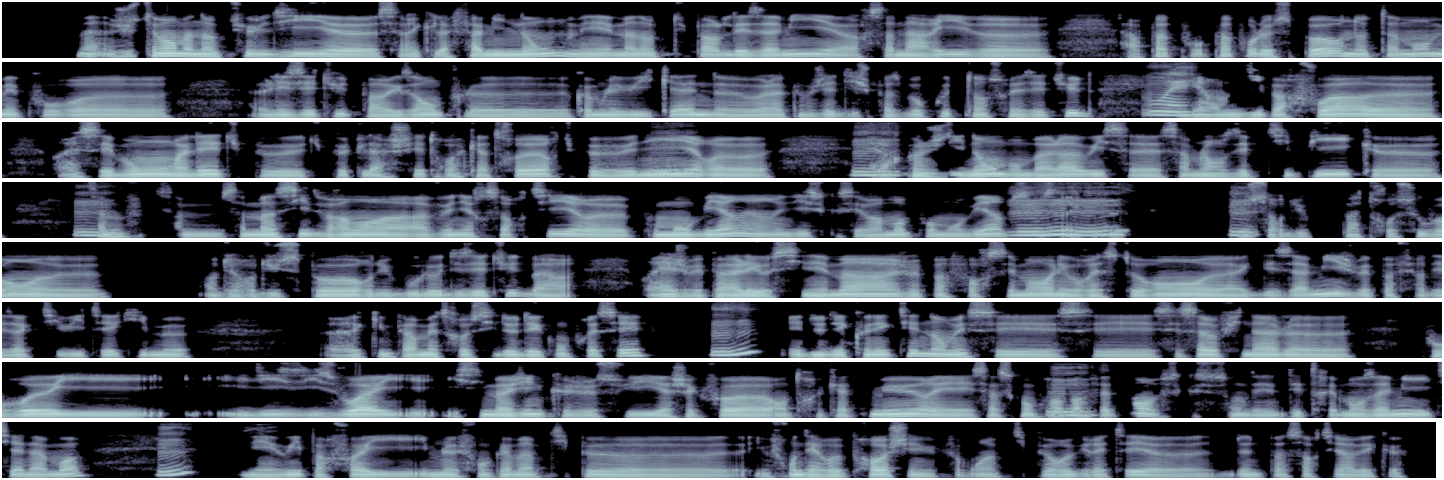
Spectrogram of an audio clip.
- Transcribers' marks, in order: other background noise
- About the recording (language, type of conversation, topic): French, advice, Pourquoi est-ce que je me sens coupable vis-à-vis de ma famille à cause du temps que je consacre à d’autres choses ?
